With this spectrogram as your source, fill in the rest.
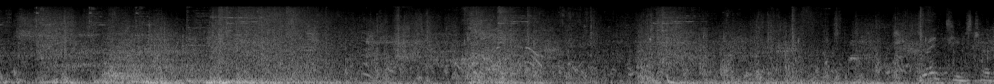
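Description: Spells and attacks crackle and boom in a game battle.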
